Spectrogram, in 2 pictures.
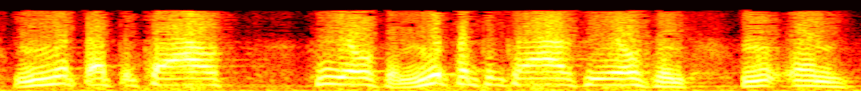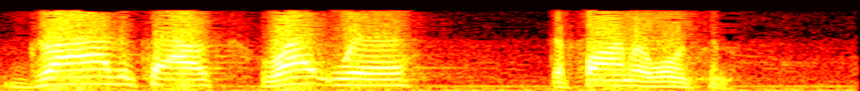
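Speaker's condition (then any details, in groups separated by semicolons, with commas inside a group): No condition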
